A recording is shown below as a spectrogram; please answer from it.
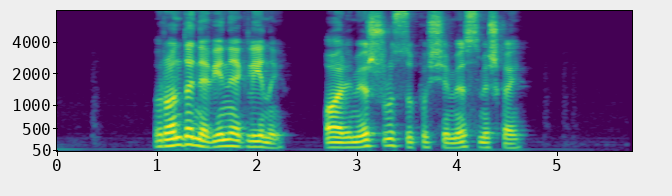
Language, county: Lithuanian, Alytus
